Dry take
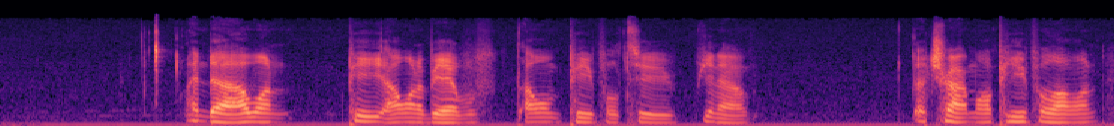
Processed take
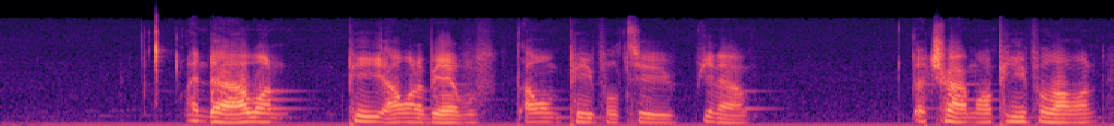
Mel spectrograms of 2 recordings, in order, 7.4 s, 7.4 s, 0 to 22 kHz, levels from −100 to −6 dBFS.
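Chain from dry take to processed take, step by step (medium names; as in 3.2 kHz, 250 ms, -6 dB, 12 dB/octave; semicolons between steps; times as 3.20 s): de-hum 281.9 Hz, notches 5; transformer saturation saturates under 1.9 kHz; trim +3 dB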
